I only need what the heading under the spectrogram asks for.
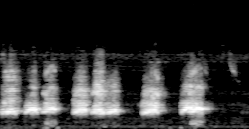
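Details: Toco toucan uttering a rapid run of gruff, grunting croaks grouped in quick pairs and triplets, rough and buzzy, with a quiet backdrop.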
